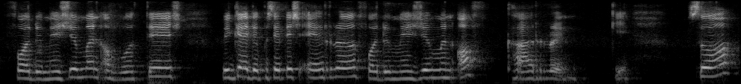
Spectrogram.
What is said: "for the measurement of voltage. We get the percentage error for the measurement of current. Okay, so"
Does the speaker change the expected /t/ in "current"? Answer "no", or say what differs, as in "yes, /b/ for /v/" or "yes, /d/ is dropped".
yes, /t/ is dropped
